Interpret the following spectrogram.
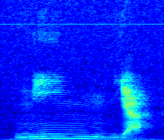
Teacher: The ñe, which is N with a tilde on top, is pronounced as if there was a Y right after this N. Between the N and the A, there's a Y.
